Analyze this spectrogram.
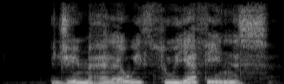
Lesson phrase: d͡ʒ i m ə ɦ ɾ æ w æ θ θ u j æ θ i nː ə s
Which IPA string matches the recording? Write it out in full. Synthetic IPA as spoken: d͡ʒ i m ə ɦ ɾ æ w i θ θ u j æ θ i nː ə s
